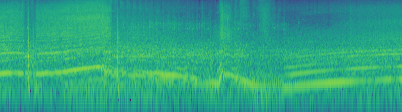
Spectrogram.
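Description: Tyres screech as a car slides through a corner.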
